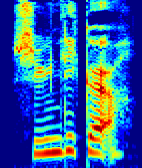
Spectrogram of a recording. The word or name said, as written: synliggøre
